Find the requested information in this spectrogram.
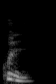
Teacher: So first mistake people make in qul, they don't say it qul, they say kul. So when you say the word kul, you don't make the qaf heavy.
